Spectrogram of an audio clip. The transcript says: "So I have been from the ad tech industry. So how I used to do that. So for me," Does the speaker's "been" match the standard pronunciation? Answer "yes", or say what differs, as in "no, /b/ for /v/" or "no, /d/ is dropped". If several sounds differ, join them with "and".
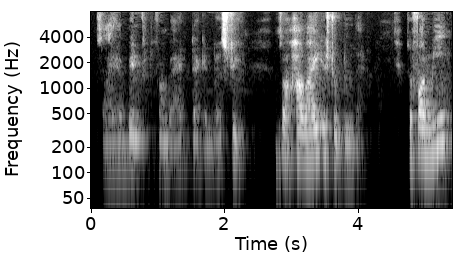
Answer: no, /l/ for /n/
